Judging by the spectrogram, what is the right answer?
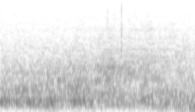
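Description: Pro Cup Monaro race cars lapping Sandown circuit in Victoria, a steady broadband engine roar holding level throughout with no clear individual pass, the pack blending into one continuous drone.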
